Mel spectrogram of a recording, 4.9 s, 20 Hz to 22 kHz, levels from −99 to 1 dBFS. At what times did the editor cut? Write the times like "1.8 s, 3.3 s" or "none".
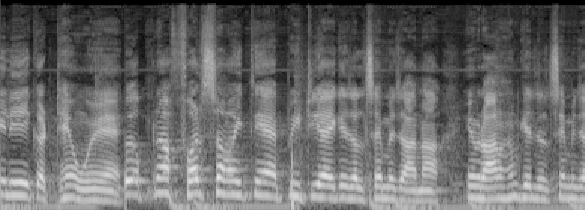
1.0 s

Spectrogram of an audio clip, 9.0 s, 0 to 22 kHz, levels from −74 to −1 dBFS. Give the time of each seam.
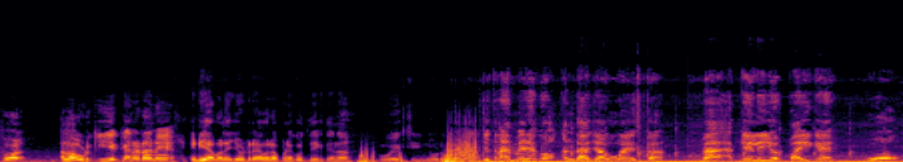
1.7 s, 4.8 s

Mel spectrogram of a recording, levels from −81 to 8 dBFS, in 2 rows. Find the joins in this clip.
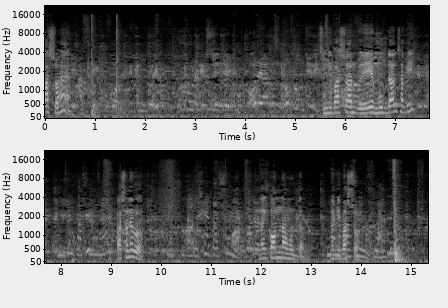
none

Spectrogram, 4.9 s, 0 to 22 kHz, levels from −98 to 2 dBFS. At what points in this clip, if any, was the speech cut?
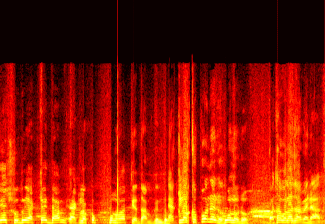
none

